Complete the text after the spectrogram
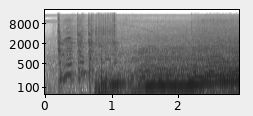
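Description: A car engine starts and revs up as the car drives off.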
